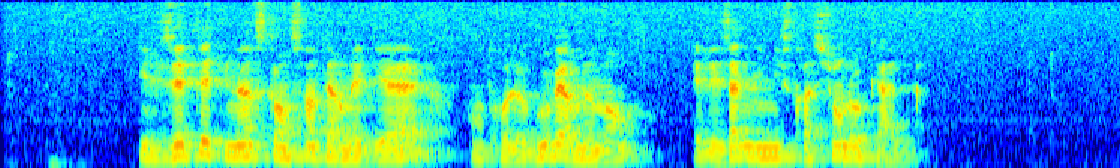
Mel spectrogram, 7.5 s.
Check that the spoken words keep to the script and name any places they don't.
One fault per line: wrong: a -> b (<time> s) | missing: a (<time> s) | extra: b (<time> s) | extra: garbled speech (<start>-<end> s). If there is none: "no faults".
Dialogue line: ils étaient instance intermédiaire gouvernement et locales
extra: une (1.4 s)
extra: entre le (3.1 s)
extra: les administrations (4.7 s)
